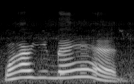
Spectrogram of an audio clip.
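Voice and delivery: high, slow, drawn-out why are you mad; mock puzzled whine. Cafe owner teasing a grumpy customer, high and slow. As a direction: stretch it out high like teasing a sulky kid.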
